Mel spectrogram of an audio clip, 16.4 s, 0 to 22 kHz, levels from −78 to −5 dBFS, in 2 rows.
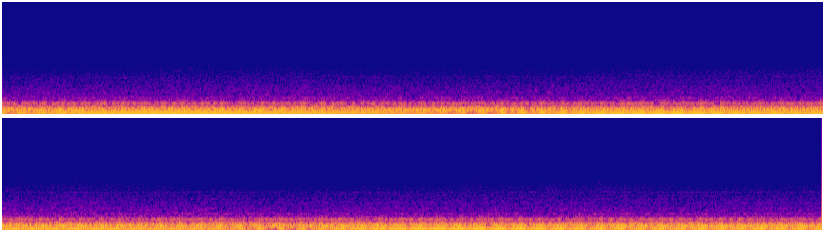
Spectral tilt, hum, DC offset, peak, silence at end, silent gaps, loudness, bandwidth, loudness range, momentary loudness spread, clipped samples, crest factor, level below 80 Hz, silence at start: -12 dB/octave; none; under 0.1%; -8 dBFS; 0 s; none; -23 LUFS; 1.3 kHz; 1 LU; 2 LU; under 0.1%; 12 dB; -22 dBFS; 0 s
